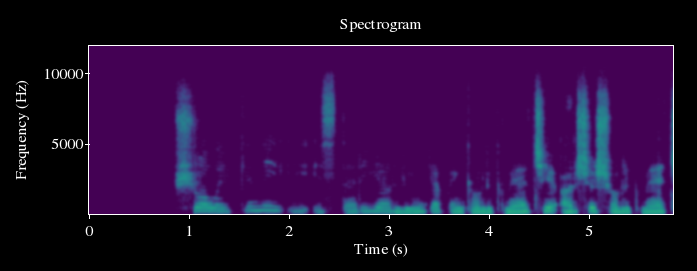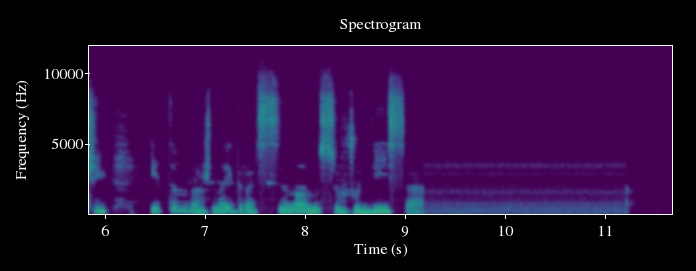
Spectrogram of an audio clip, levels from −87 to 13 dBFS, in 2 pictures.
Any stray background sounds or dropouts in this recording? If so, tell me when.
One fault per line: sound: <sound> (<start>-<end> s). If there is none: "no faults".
no faults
